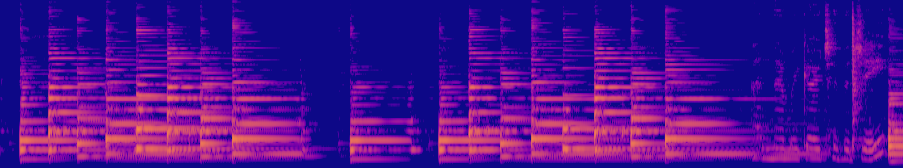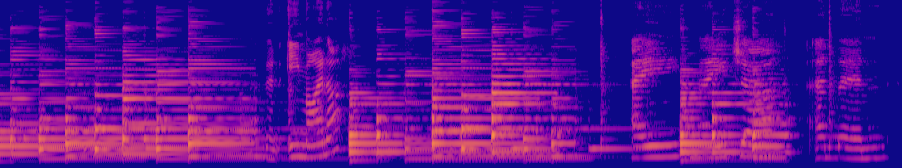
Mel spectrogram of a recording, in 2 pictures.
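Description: Five-string banjo fingerpicked in a steady rolling pattern across the fifth, first, third and second strings, with the open fifth (G) string ringing among the notes. The chord changes every few seconds through the chorus progression starting on B minor.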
